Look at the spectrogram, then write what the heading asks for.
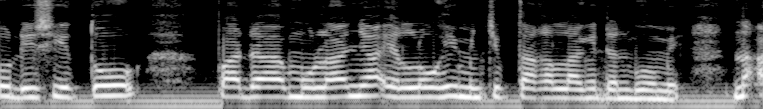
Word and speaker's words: Elohim: Ternyata original words-nya Elohim, part of speech, noun masculine, transliteration Elohim, pronunciation adalah Elohim.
